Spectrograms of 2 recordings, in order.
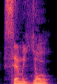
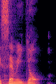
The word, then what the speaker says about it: Semillon: I did check how to say Semillon, and it's Semillon. – My God, that is so good. – So when you pronounce Semillon, you have to say Semillon. – You have to kind of act like you have a stuffy nose.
